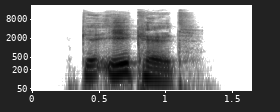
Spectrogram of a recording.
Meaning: past participle of ekeln
- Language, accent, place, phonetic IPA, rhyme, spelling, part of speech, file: German, Germany, Berlin, [ɡəˈʔeːkl̩t], -eːkl̩t, geekelt, verb, De-geekelt.ogg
